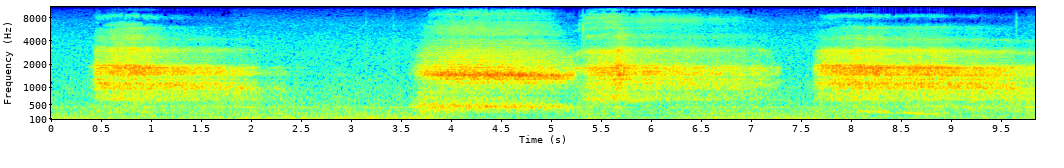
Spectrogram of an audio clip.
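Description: Deep breaths in and out during a guided meditation: four long, airy breath sounds, slow and evenly spaced, with short quiet pauses between them and no talking.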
